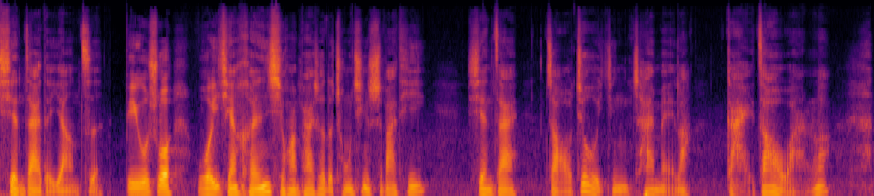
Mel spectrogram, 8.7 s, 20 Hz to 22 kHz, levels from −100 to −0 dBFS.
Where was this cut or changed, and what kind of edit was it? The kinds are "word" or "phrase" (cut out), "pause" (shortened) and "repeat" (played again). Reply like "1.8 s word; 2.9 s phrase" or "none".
1.1 s pause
